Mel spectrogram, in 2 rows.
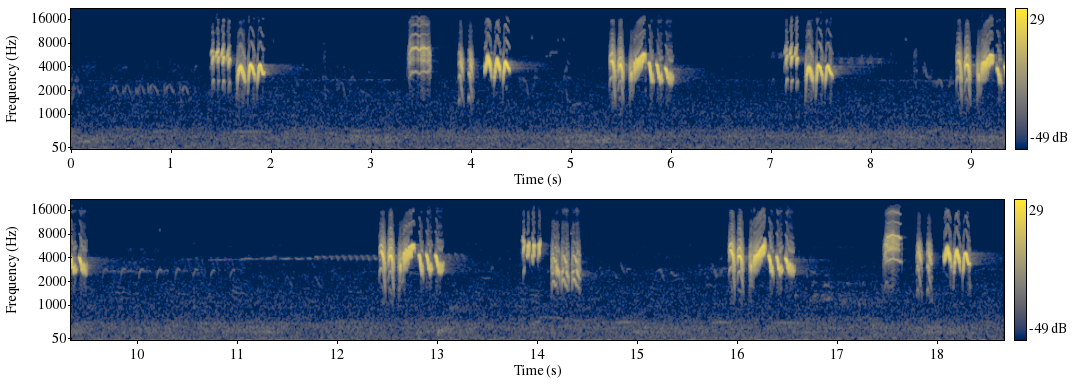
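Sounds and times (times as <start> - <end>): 
black-capped vireo song: 0.0 - 6.4, 7.0 - 18.6.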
